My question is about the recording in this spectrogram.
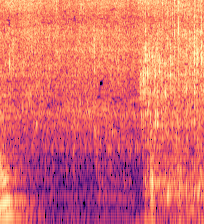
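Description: Kitchen tap running water over a handful of soaked sea moss held in the hand, splashing down into a metal bowl of water in the sink. The running water is a steady hiss, a little louder near the end.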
